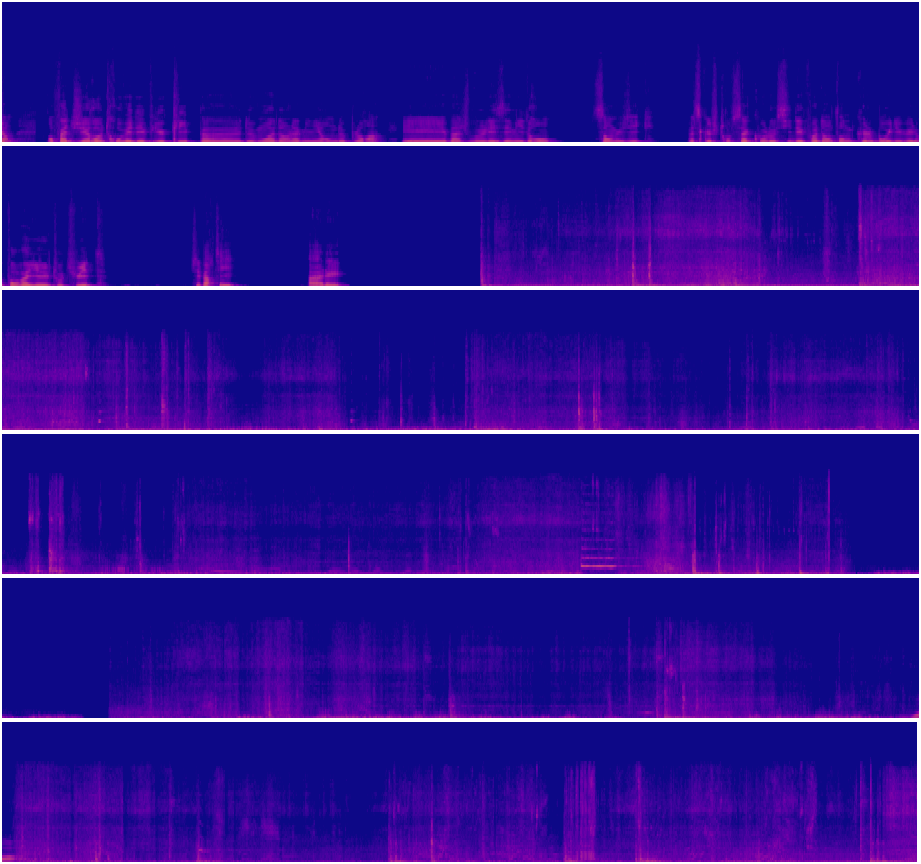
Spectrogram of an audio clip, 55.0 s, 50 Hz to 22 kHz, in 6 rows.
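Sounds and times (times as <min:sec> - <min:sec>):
bike tyres rolling on ramp: 0:14.0 - 0:36.1, 0:37.8 - 0:55.0
high squeak: 0:32.1 - 0:34.9, 0:42.9 - 0:44.2.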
